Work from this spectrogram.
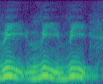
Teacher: मेरी जो जीभ है वो तालु पे ऊपर चिपक रही है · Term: मूर्धन्य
